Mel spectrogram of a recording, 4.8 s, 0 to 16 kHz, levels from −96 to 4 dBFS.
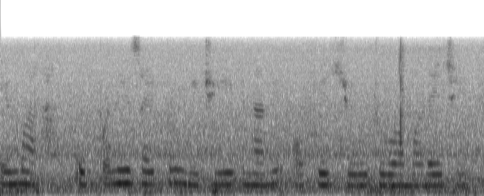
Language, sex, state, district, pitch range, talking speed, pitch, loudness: Gujarati, female, Gujarat, Valsad, 205-230 Hz, 150 wpm, 210 Hz, -19 LUFS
